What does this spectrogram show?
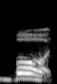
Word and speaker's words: bought: You pronounce it bought. La U es silenciosa. Yeah, so you say but.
